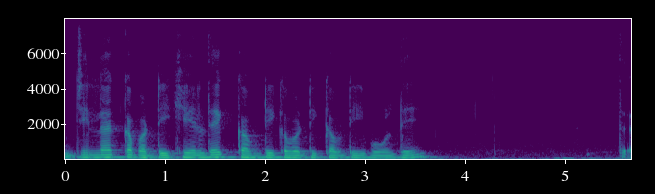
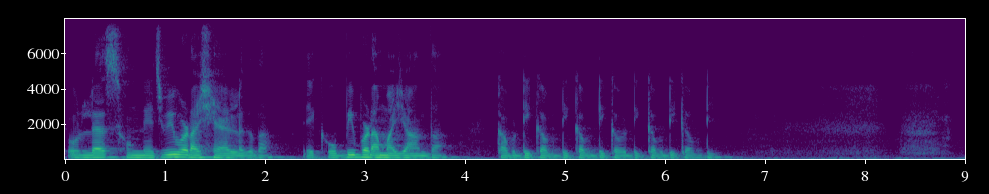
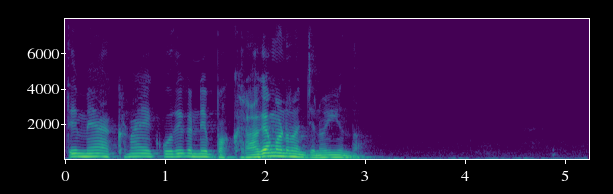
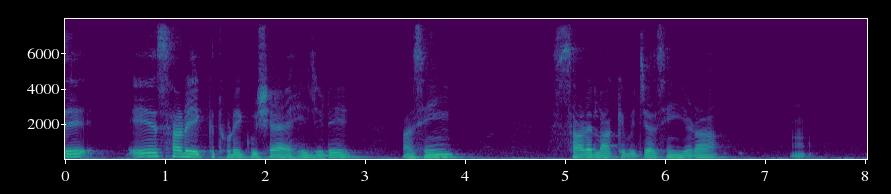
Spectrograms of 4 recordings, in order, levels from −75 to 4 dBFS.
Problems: low volume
